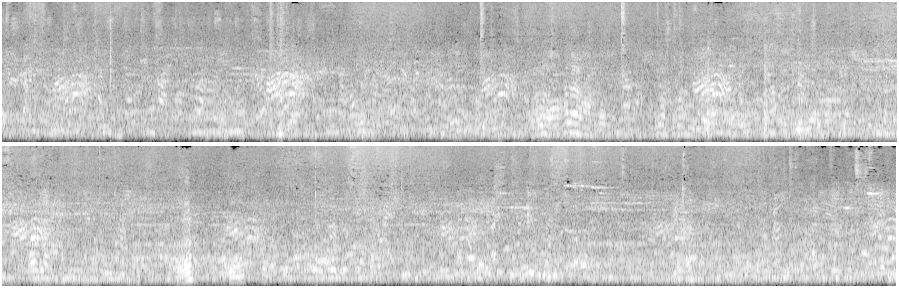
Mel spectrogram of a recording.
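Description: A crowd of men and women chatters all around outdoors on a busy street.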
